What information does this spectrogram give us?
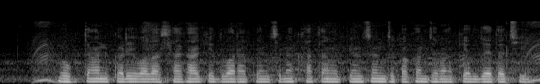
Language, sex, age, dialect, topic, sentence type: Maithili, male, 31-35, Southern/Standard, banking, question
